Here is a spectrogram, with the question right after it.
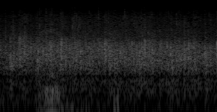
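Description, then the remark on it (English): A crowd applauds steadily, a dense wash of many hands clapping at once with no gaps, fairly loud, with no voices rising above it, applauding a young woman who has stood up to be recognized. “Give her a hand clap.”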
